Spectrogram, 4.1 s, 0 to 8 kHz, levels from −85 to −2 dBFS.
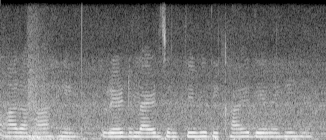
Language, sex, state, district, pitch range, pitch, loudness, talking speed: Hindi, female, Madhya Pradesh, Dhar, 215-225 Hz, 220 Hz, -11 LUFS, 160 wpm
